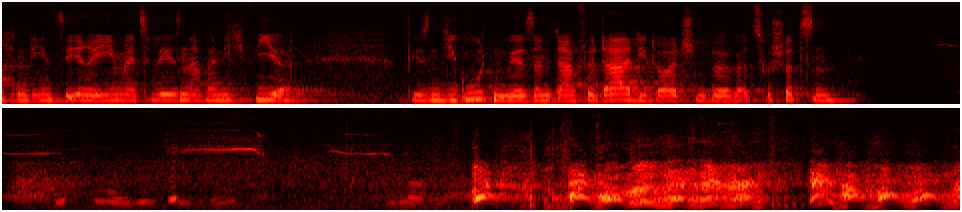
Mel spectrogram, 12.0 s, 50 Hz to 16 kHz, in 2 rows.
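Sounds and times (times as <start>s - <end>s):
speech: 0.0s - 5.4s
guard dogs barking in an overlapping chorus at night: 5.9s - 6.6s, 8.0s - 11.9s.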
